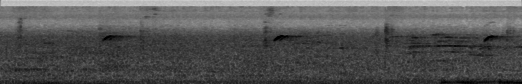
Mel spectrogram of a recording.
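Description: A small bird calling over and over: a short high note with a lower trailing phrase, three times about two seconds apart, over a steady low background rumble. Low, dull bumps near the end are louder than the calls.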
